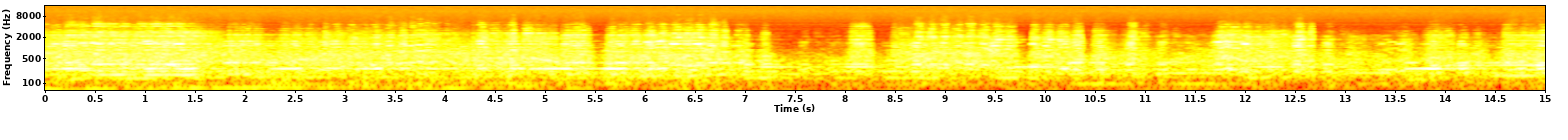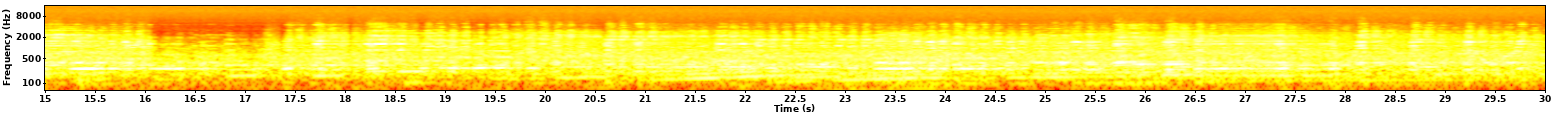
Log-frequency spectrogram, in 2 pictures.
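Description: Live violin and accordion playing a tune together, with sustained melodic notes that thin out briefly a few times.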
